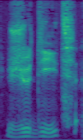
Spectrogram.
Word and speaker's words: Judith: Catherine Webster will be Judith, or Judith, as it would be pronounced by the French, and Laura Himes is Esther.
